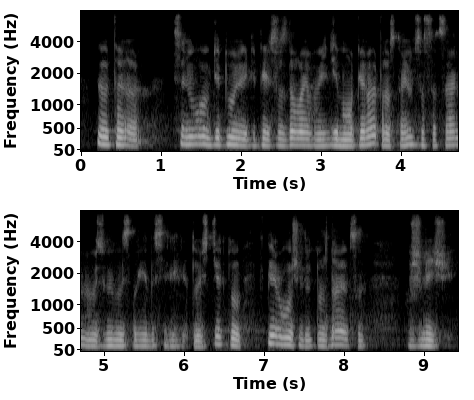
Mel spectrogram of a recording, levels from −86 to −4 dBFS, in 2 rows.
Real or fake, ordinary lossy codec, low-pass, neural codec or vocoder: fake; none; 7.2 kHz; autoencoder, 22.05 kHz, a latent of 192 numbers a frame, VITS, trained on one speaker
